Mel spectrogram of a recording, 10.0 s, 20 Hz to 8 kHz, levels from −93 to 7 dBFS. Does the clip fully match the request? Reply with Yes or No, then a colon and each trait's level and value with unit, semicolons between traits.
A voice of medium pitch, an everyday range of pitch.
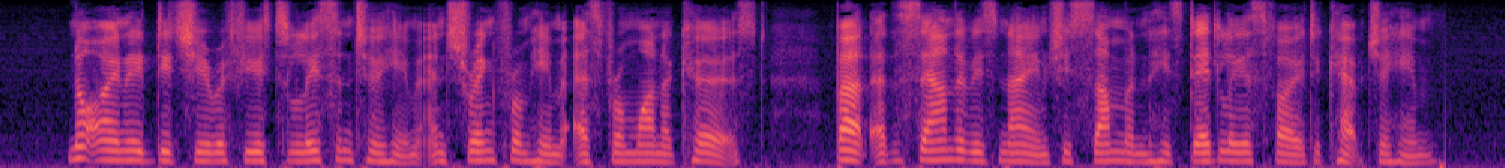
No: medium, 155 Hz; narrow, 1.9 semitones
